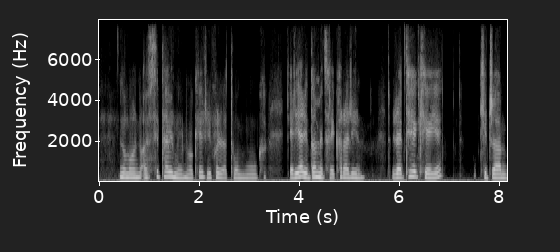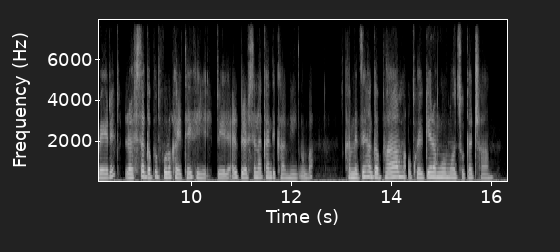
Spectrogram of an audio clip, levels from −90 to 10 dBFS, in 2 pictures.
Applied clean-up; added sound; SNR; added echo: neural diffusion model UNIVERSE++.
